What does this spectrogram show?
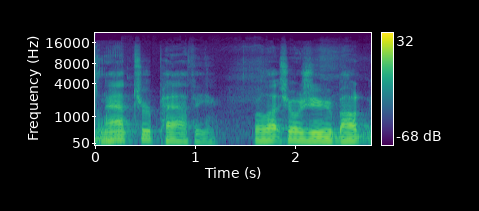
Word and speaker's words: naturopathy: is the owner of naturopathy Lane do I pronounce that right no it's naturopathy naturopathy well that shows you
